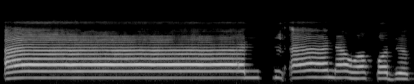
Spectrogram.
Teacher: Tadinya 2 harokat aja. Tapi ternyata setelahnya itu ada huruf yang sukun, yaitu lam. Jadi nggak jadi 2 harokat, jadinya 6 harokat.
